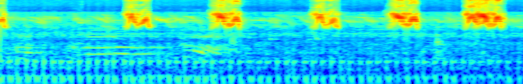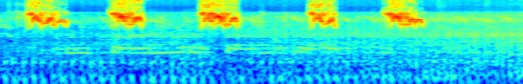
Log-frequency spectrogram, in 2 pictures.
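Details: House sparrow chicks begging as a parent brings insects to the nest, giving rapid harsh chirping bursts repeated roughly every three-quarters of a second; a low engine hum and faint tonal notes run underneath.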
